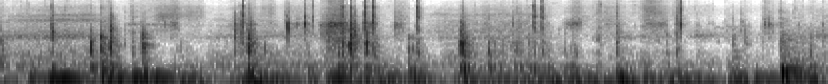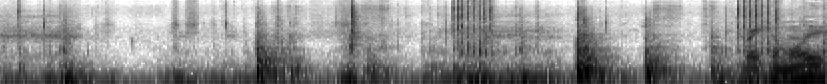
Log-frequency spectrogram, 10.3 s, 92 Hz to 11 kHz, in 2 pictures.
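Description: A ratchet on a taped 3/8 Snap-on extension with a 13mm socket clicks in repeated rapid bursts while loosening bolts on a Chevy S10 during clutch master and slave cylinder work, close and sharp, with someone talking between strokes.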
